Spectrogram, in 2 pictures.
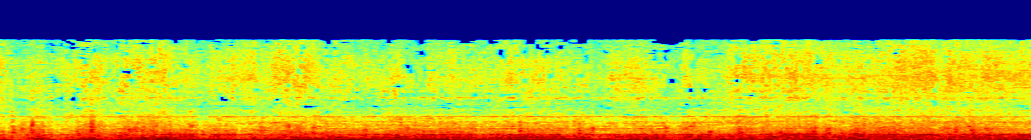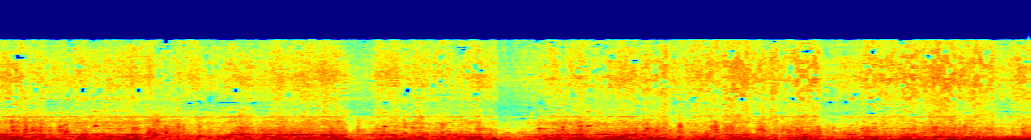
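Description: Wind buffets loudly against a microphone.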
